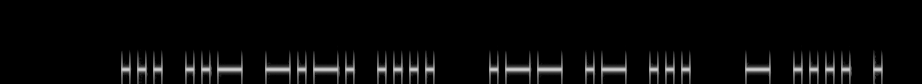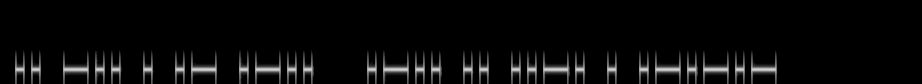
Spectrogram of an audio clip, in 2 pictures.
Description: Morse code, heard as a keyed tone, about 15 wpm, 700 Hz. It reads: SUCH WAS THE IDEAL LIFE.
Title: Sentences from Top 1400 Words 15wpm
